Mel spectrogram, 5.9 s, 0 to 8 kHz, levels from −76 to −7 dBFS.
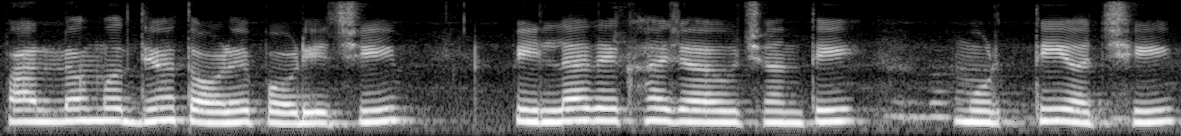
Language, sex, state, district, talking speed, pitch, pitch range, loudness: Odia, female, Odisha, Nuapada, 90 wpm, 220 Hz, 210-230 Hz, -12 LUFS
